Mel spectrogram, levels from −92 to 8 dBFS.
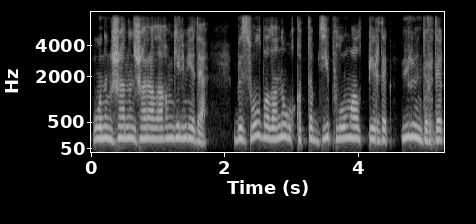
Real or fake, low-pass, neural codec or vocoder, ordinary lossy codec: fake; 7.2 kHz; vocoder, 22.05 kHz, 80 mel bands, HiFi-GAN; none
